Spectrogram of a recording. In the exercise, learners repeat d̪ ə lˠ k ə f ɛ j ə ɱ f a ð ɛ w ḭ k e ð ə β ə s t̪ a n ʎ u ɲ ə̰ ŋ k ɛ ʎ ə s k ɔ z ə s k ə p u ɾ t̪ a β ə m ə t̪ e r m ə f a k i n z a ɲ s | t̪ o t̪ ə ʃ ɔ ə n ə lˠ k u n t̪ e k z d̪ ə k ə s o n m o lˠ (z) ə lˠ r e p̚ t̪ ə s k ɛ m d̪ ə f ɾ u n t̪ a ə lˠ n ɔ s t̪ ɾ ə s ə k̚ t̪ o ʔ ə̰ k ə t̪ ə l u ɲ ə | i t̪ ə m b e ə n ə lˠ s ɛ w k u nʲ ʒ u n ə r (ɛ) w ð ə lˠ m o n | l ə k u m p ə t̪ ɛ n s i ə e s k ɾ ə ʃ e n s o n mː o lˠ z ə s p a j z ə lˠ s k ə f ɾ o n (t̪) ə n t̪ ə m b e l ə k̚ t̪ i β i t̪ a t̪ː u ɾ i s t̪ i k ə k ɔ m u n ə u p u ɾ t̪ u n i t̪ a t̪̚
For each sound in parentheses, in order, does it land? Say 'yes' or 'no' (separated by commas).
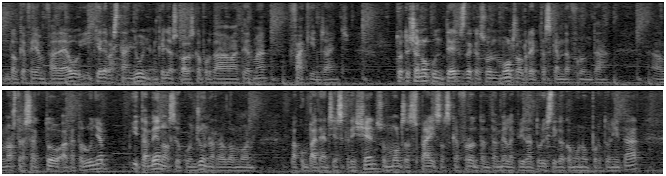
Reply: yes, yes, yes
